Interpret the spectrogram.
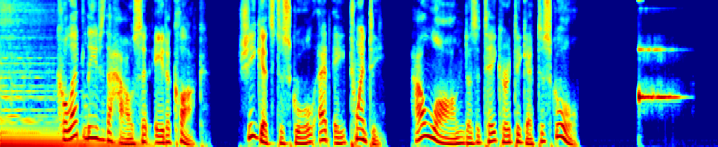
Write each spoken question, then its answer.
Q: How long does it take her to get to school?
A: It takes her 20 minutes. It takes her 20 minutes to get to school.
